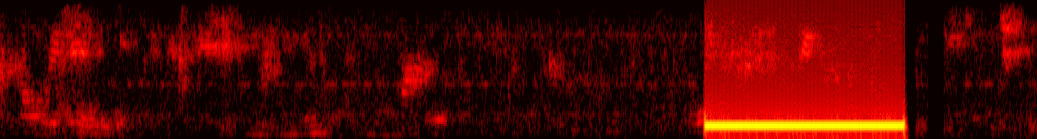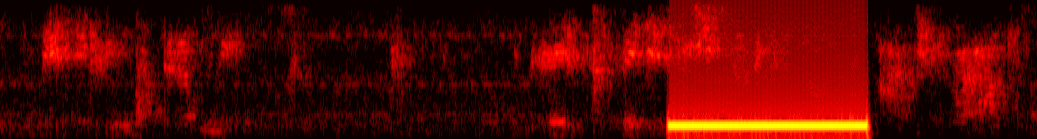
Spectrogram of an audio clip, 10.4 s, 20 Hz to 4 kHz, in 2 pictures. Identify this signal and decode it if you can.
Ringback tone (Europe, 425 Hz), with speech.
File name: out- -2011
